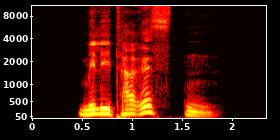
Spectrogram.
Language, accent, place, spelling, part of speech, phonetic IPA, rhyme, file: German, Germany, Berlin, Militaristen, noun, [militaˈʁɪstn̩], -ɪstn̩, De-Militaristen.ogg
- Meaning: plural of Militarist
